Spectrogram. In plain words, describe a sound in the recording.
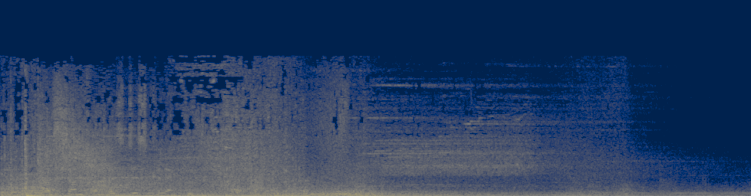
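A loud game explosion booms and crackles, then fades away.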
